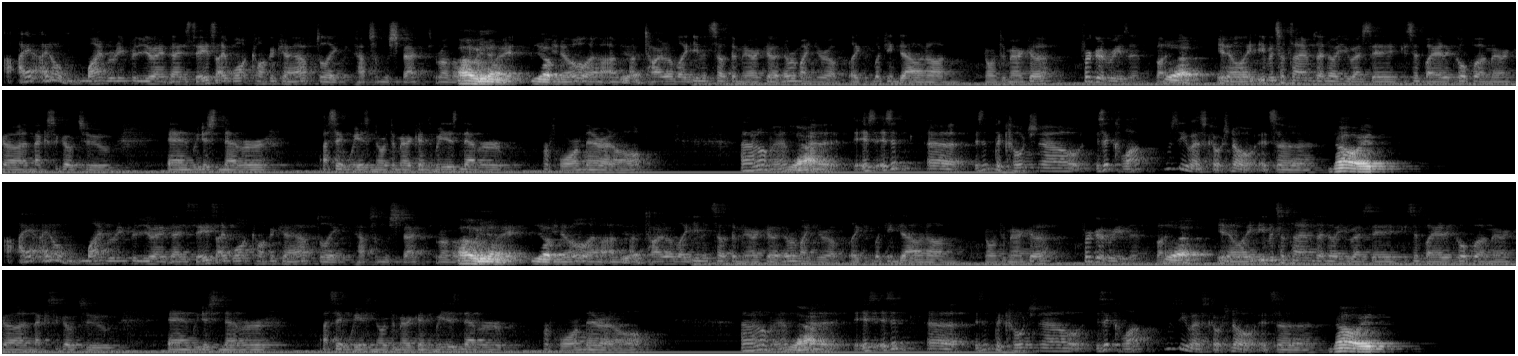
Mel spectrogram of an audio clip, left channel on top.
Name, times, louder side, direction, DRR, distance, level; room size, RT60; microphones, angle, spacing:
voice 1, 0.0-5.1 5.5-9.6 9.8-10.5 10.8-11.7 12.1-17.9 18.3-20.2 20.5-21.5 22.2-28.3, left 2 dB, 90° left, 4 dB, 2.3 m, -36 dB
voice 2, 4.6-5.0 5.3-5.5 6.2-6.3 11.6-11.9 23.0-23.4 28.5-28.8, left 1 dB, 60° left, 3 dB, 1.1 m, -19 dB
sound 1, 6.9-25.2, right 1 dB, 85° right, 5.1 m, -43 dB
18.0 x 12.0 x 4.3 m, 0.63 s
head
